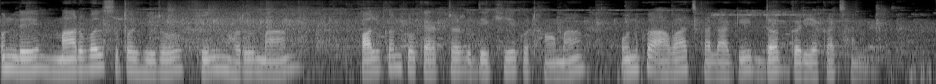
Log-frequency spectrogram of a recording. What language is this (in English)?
Nepali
